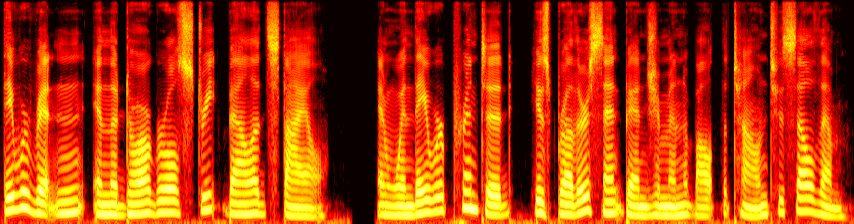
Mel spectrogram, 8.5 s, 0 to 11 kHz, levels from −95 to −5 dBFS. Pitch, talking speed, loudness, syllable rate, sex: 155 Hz, 170 wpm, -18 LUFS, 4.6 syllables/s, female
